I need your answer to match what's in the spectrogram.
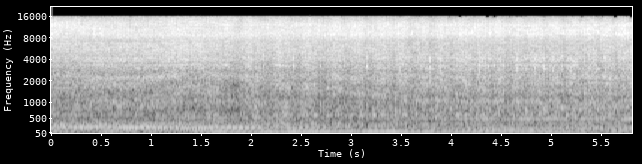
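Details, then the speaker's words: Wood/coal-fired steam engine with rare fly-ball governor on 16"x38" boiler, pop-off valves set at 110 lbs, good draft without blower: steady, even chuff and hiss with low hum, no knocks or uneven beats; engine runs good. "engine runs good this one has a Fly ball governor on it rare"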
